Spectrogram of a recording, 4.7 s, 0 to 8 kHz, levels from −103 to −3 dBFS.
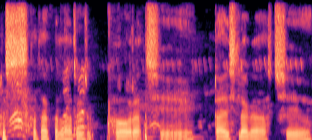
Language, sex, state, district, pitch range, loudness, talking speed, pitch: Bengali, male, West Bengal, Purulia, 110-135 Hz, -15 LUFS, 115 wpm, 115 Hz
